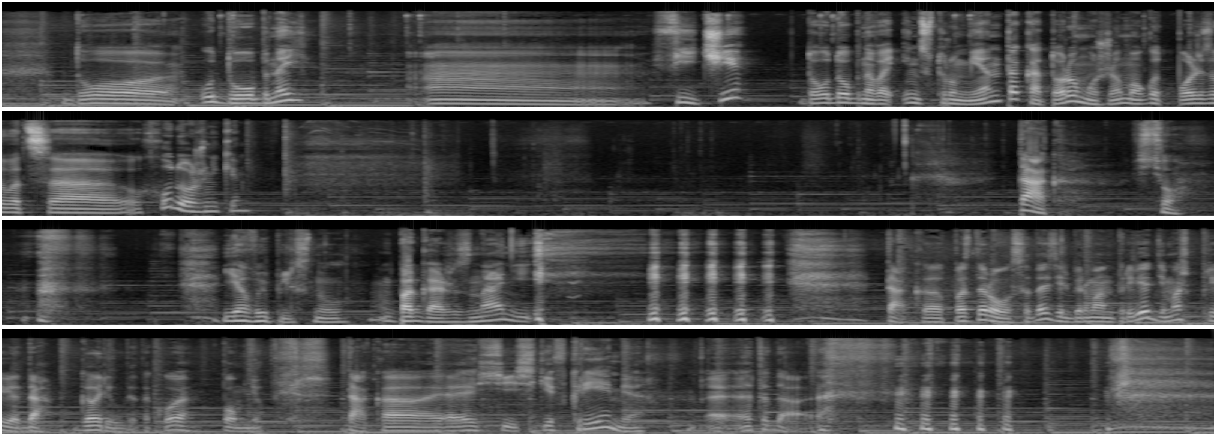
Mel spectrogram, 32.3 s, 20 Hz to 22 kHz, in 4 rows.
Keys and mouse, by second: 0.5 f, 2.0 middle click, 3.3 middle click, 3.8 g, 5.9 g, 7.6 shift+middle click, 8.2 middle click.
